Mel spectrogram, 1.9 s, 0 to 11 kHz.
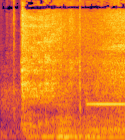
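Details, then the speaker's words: Wrecked GMC Sierra K3500 Denali after batteries were fitted: the starter catches within a moment and the diesel settles into a steady, even idle, with no check engine or airbag light; a clean, healthy start. "starts right up and all right guys there we go no more lights in the dash no airbag light no check engine light"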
